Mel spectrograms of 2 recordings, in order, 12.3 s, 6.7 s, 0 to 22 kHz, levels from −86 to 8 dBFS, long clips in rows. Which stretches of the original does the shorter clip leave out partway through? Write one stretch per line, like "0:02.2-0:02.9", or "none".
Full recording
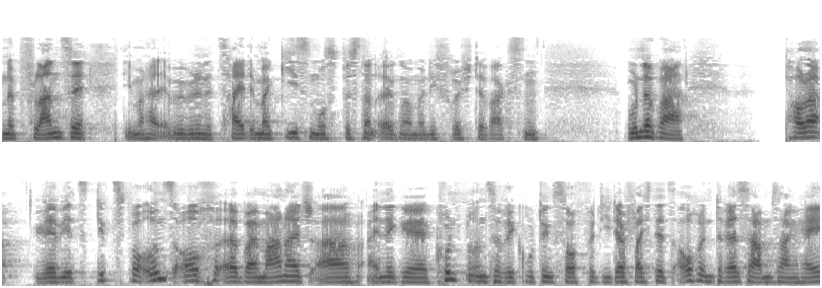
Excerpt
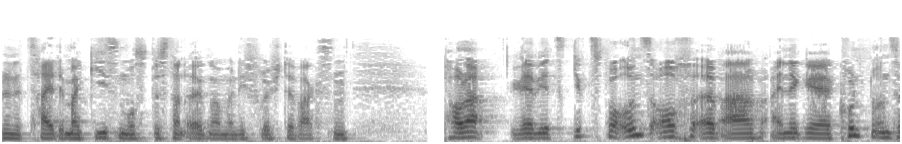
0:04.6-0:05.7
0:07.9-0:08.5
